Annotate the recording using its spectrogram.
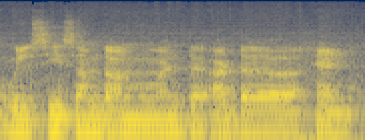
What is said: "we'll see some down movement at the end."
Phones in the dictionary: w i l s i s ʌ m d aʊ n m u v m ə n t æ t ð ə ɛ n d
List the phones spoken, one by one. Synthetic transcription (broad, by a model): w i l s i s ʌ m d aʊ n m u m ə n t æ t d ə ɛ n d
